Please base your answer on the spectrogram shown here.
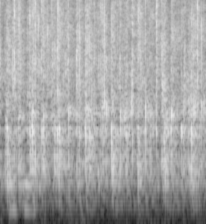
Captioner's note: applause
